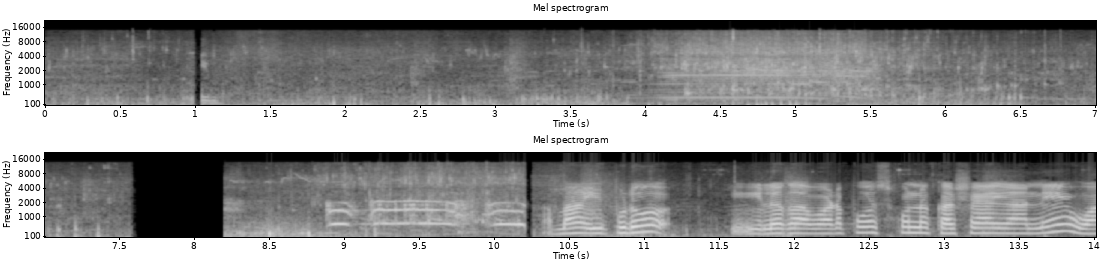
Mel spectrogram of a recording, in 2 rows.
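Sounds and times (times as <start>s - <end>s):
liquid trickling into bucket: 0.0s - 1.5s, 2.7s - 7.6s, 8.8s - 10.2s
rooster crowing: 8.9s - 10.2s.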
